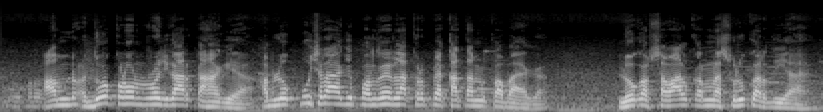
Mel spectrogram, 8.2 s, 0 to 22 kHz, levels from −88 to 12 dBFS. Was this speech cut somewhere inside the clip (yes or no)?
no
